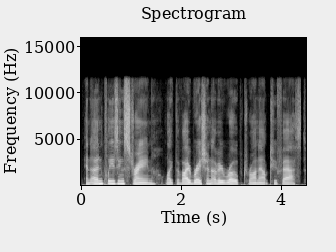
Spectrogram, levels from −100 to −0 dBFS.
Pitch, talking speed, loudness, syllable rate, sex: 195 Hz, 175 wpm, -17 LUFS, 4.0 syllables/s, female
